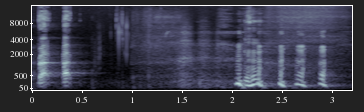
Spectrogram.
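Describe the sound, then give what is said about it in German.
A person imitates a dog barking with a few short, sharp vocal yelps, followed by a quick run of rhythmic, choppy voiced bursts. “Wir sind eher so also, die Beller, weißt du? Wir bellen so.”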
